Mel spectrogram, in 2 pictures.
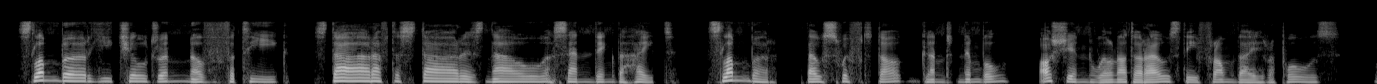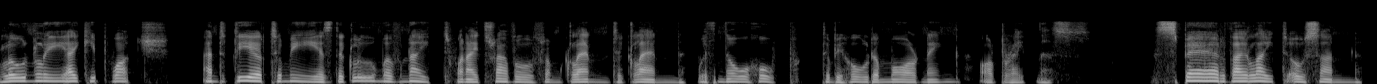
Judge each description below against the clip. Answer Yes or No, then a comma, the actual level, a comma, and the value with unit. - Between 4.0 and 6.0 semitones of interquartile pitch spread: Yes, average, 4.3 semitones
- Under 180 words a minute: Yes, slow, 135 wpm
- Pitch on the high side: No, low, 120 Hz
